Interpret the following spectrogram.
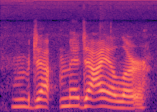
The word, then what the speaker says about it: medullary: Medullary. Could I have the language of origin? Medullary is probably from Latin. Are there any alternate pronunciations? I see just one, medullary.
